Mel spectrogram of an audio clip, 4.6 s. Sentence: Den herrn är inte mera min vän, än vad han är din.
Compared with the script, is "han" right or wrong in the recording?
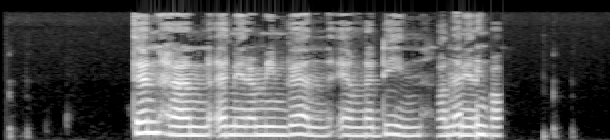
wrong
